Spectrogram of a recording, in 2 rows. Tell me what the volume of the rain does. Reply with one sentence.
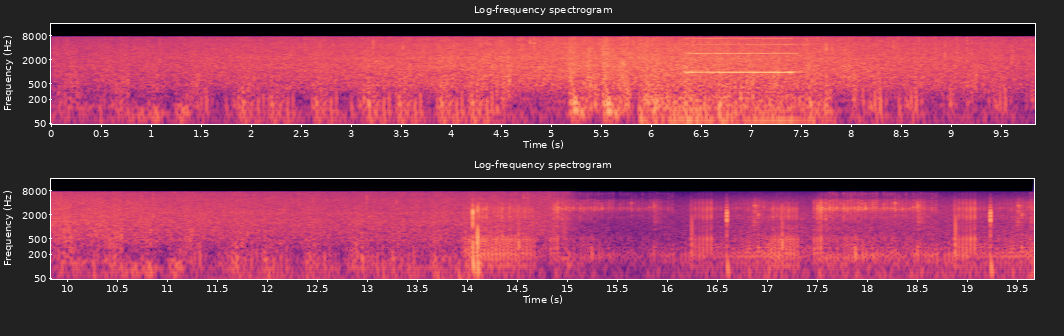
The loudness of the rain goes up, then down.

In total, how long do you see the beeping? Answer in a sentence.
The beeping can be heard for 2 seconds in total.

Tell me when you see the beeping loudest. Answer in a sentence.
The loudest moment of the beeping is at 7 seconds.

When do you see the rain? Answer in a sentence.
You can hear the rain from 0.0 to 15.2 s.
